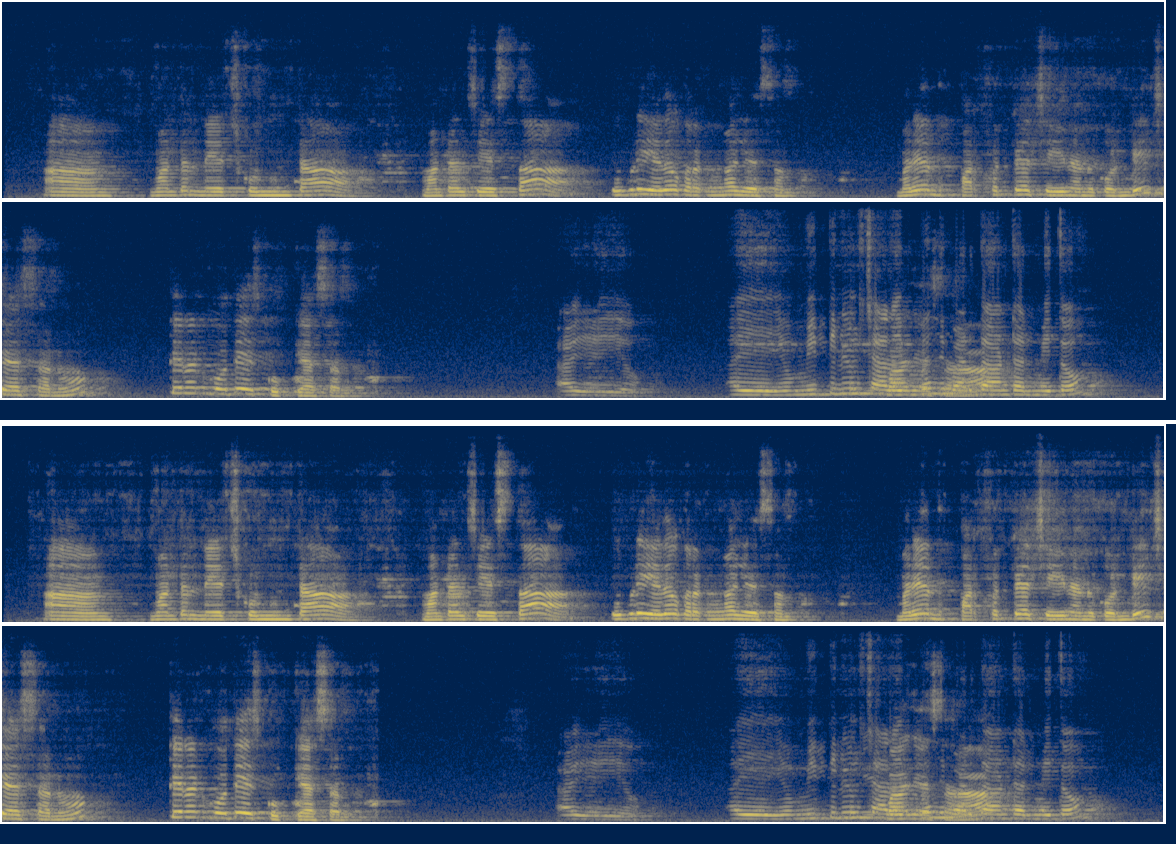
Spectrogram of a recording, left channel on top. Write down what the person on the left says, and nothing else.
అయ్య అయ్యో అయ అయ్యో మీ పిల్లలు
చాలా
ఇబ్బంది
పడతా ఉంటారు మీతో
